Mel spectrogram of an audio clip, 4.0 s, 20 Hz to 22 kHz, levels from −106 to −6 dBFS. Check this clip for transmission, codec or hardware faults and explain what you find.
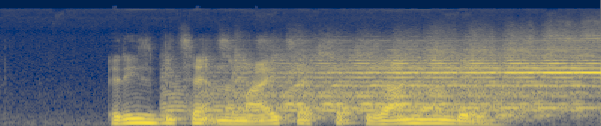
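There's one fault here, a feedback howl, running from 1.07 s right through to the end of the clip. Two devices in the same room are on the call, so sound keeps circling from loudspeaker to microphone and back, gaining level each trip. Instead of dying away, it narrows onto a tone around 2 kHz, with a loop round-trip time of roughly 300 ms, and peaks at about 2 dB above the speech.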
